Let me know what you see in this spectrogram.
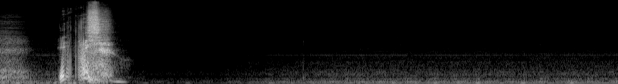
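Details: Sneezing onto a mirror: one loud, sharp, wet sneeze after a short in-breath, then near silence with faint room noise.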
